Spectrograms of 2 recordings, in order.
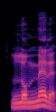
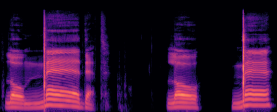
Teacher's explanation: And notice where the stress goes. The stress goes on the penultimate syllable, the next to last syllable.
